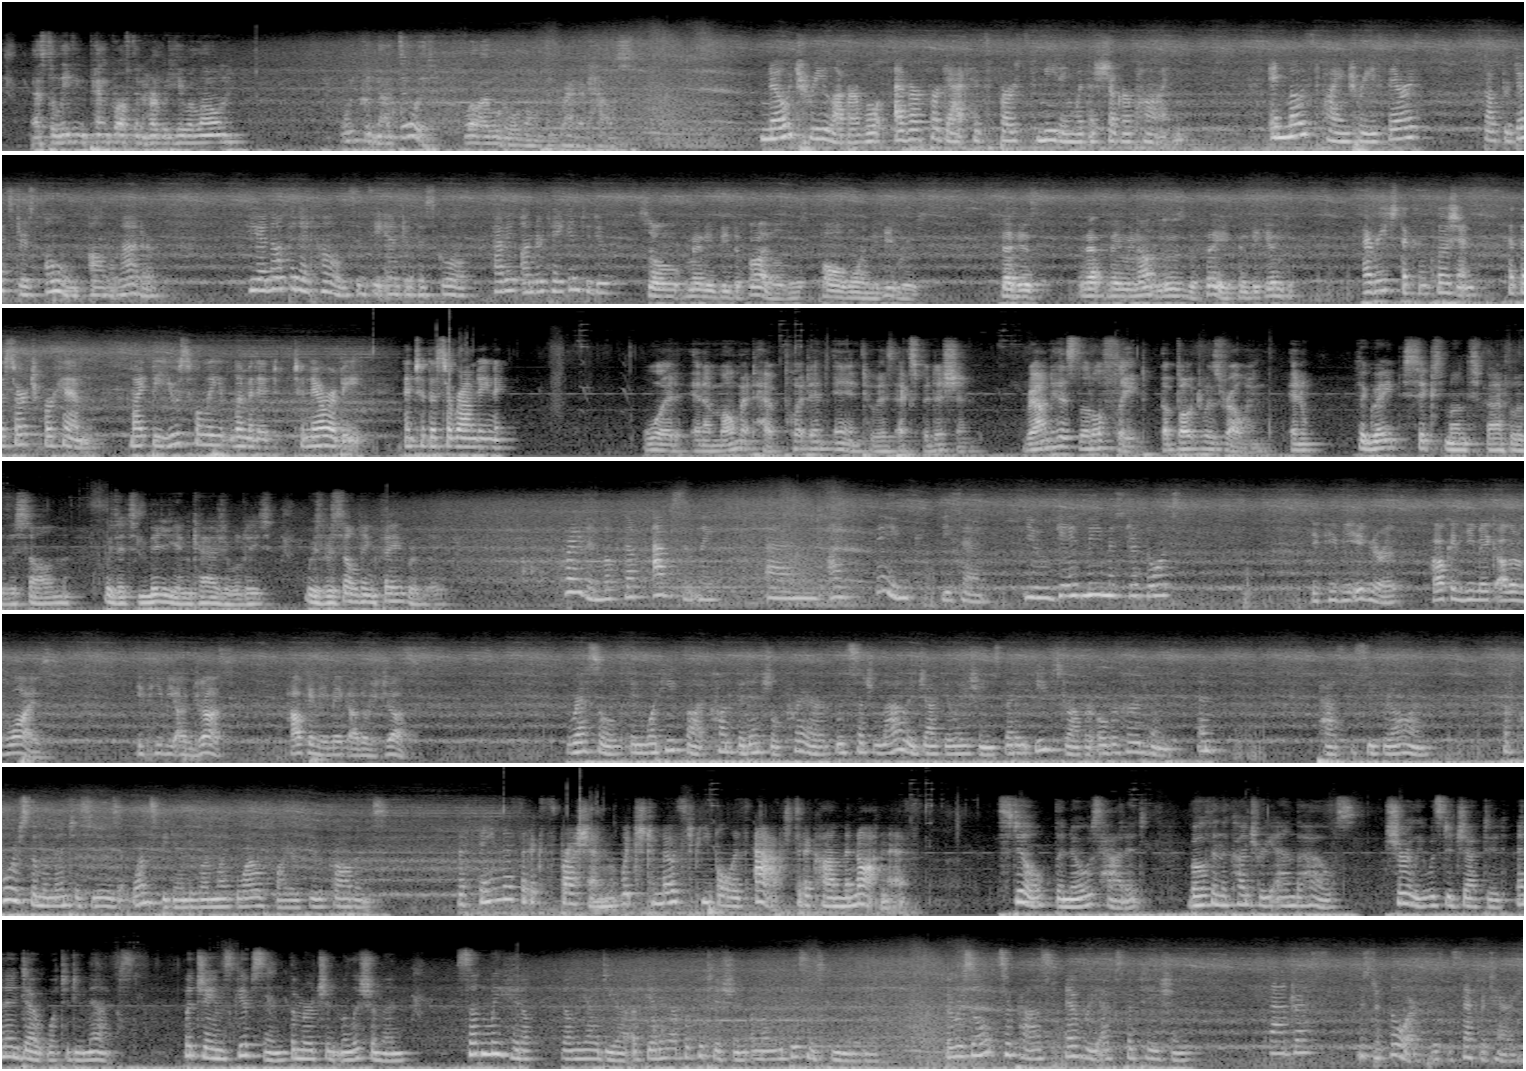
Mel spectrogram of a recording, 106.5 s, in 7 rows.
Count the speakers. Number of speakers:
10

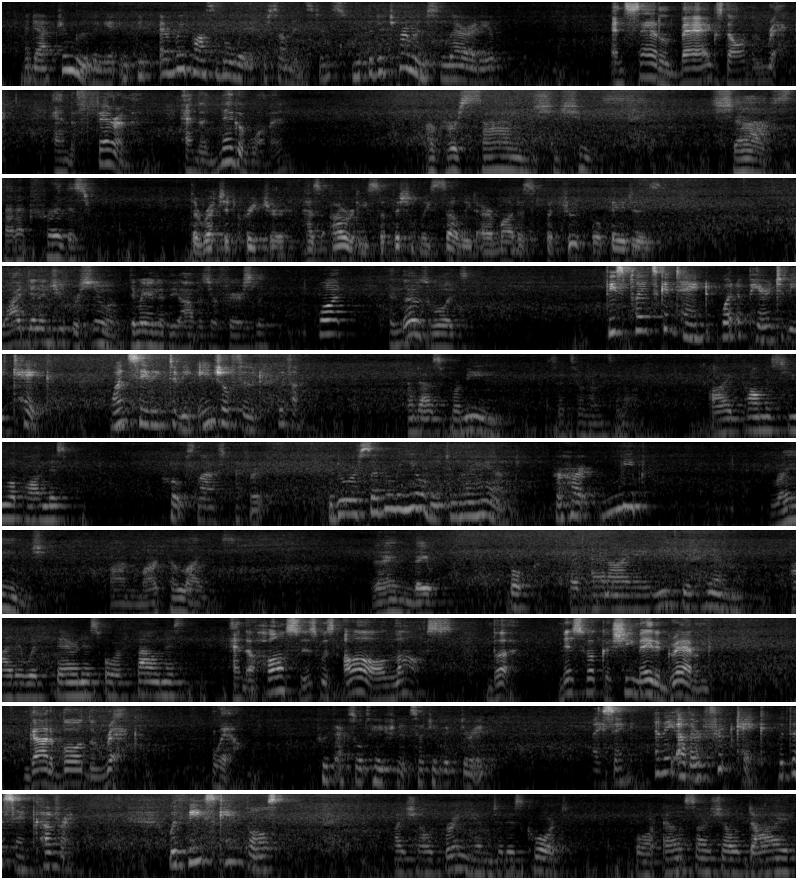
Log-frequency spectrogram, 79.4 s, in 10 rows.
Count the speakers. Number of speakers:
7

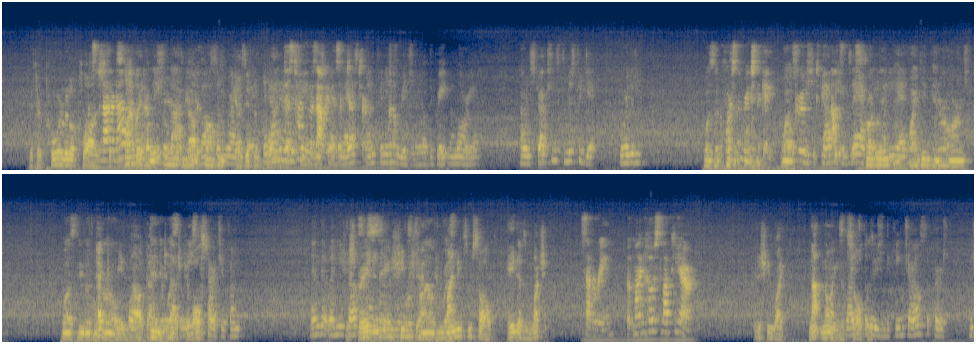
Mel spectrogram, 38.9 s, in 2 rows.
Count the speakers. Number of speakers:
4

